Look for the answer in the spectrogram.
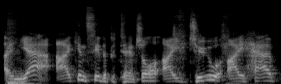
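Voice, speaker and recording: A man on a podcast, earnestly talking through his view in a reflective, steady way. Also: fairly high pitch, moderate pace, slight background noise. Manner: earnest, reflective, building an argument. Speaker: podcast guest. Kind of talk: casual podcast discussion.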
